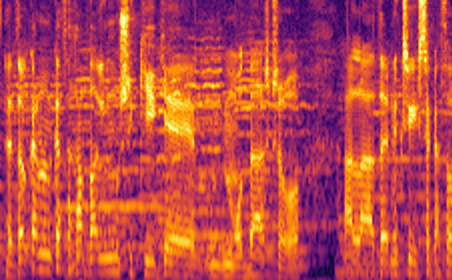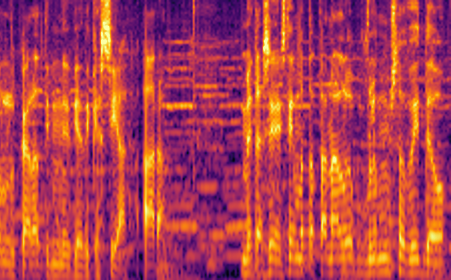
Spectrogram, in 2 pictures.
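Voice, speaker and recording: A man giving a casual, rambling, playful screen-recorded tutorial. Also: medium pitch.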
